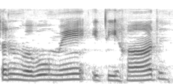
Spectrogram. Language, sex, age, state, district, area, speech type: Urdu, female, 60+, Delhi, Central Delhi, urban, spontaneous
